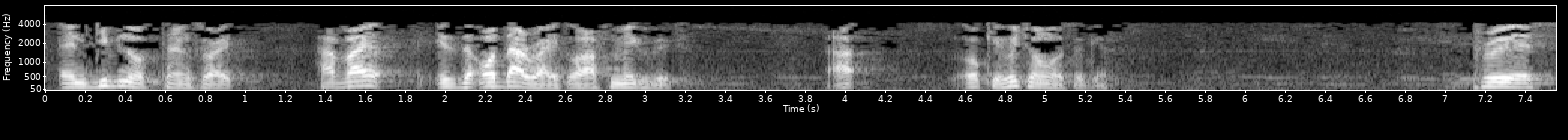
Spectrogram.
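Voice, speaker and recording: Husky-voiced preacher. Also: male voice, mid-range voice. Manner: emphatic, quizzes listeners with questions. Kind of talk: sermon teaching. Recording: tinny phone-like sound.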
